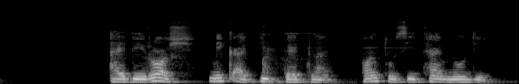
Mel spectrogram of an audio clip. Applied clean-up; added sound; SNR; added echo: neural separator model SepFormer DNS4.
